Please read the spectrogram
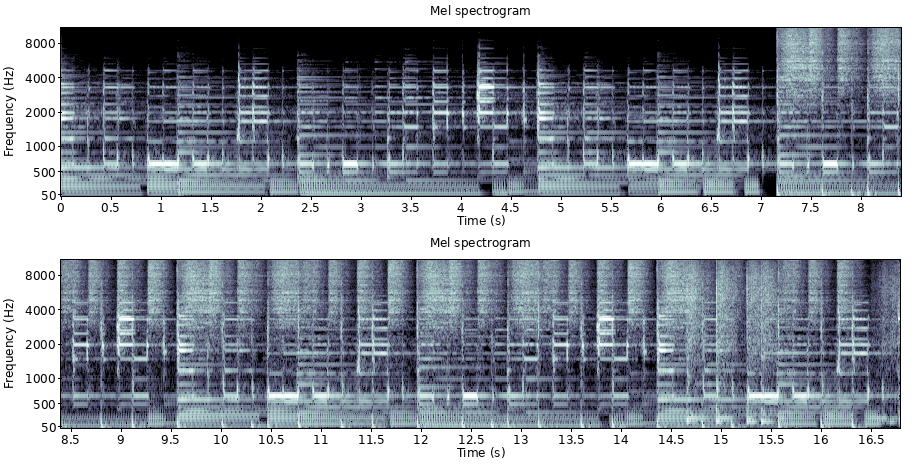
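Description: Instrumental background music led by guitar over a steady bass, with a regular beat joining about seven seconds in.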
